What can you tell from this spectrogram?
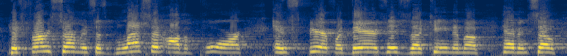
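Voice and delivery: loud, high preaching over the church; full-force preaching. Acted. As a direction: drive the blessing home, full voice.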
